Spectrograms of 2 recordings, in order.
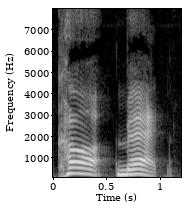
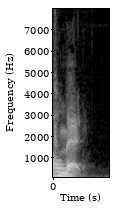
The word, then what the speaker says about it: Kmet: Or as I wanted to call him, like, absolutely two syllables, Cole Kmet. No. – Kmet.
